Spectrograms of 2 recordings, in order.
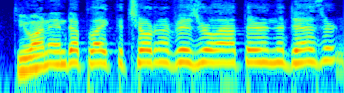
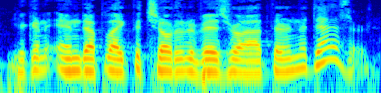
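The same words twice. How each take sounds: First: Fast, much higher challenging question; pointed question. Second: Said in the usual way. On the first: Shown as a demonstration. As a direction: push it at them as a challenge. Same warning asked as pointed question.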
